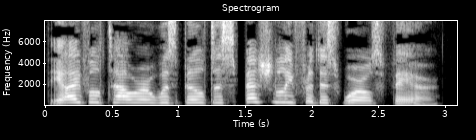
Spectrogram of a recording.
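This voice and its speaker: A grand, sing-song tour guide calling out the sights from a megaphone, as a woman reads him. The voice rides high and loud, with a gravelly edge. It sounds dry and close. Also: lively intonation, moderate pace, no echo. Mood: announcing.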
